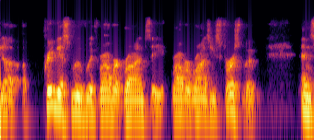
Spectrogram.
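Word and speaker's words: Robert Bronzi: Is it Robert Bronzy?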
